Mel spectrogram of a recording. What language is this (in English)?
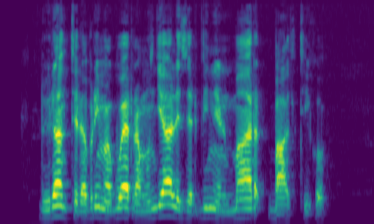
Italian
